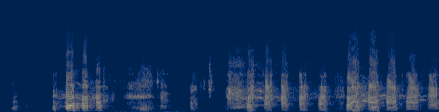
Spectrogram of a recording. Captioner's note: Lucky laughs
